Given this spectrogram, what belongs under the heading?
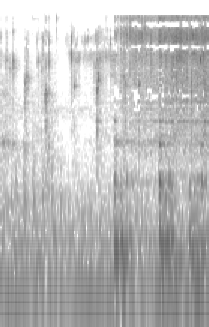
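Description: Food frying in a little grease in a skillet for a quick breakfast: a soft, faint crackle at first that swells into a brighter, steady sizzle partway through, close by with no speech.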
